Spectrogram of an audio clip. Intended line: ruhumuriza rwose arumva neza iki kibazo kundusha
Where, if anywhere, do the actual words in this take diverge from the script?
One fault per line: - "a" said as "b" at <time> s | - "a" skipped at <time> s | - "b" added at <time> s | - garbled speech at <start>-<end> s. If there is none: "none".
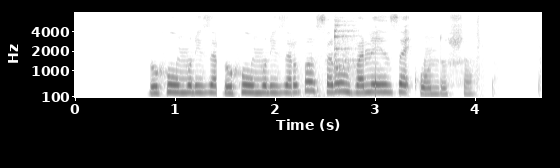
- "ruhumuriza" added at 1.5 s
- "iki kibazo" skipped at 3.3 s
